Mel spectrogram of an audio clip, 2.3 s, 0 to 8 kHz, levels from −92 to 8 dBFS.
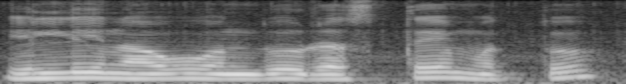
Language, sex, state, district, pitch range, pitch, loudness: Kannada, male, Karnataka, Koppal, 125-150 Hz, 130 Hz, -13 LUFS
